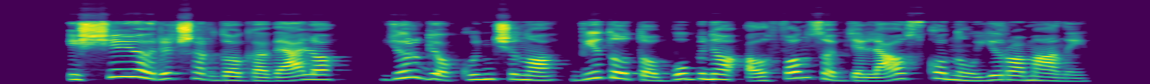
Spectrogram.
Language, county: Lithuanian, Vilnius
